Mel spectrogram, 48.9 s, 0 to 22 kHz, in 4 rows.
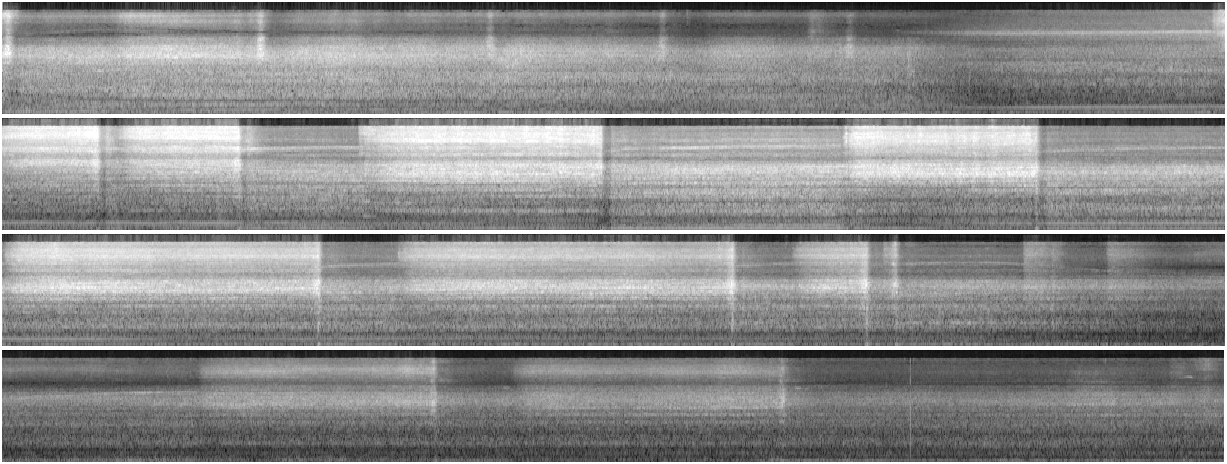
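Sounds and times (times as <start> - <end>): truck engine running: 0.0 - 48.9
air brakes hissing: 8.0 - 9.9, 11.6 - 18.6, 20.5 - 23.0, 24.3 - 33.7, 34.6 - 45.0, 47.2 - 48.9.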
